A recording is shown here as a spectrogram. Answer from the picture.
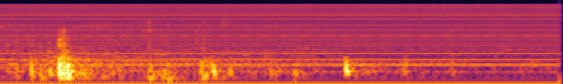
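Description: Steady low electrical hum from the band's amplified sound system between pieces, with a few faint soft knocks, the clearest about half a second in.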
